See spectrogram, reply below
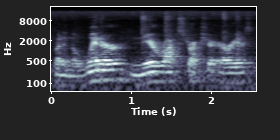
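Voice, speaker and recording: A middle-aged man speaks animatedly and casually to a club gathering, his voice on the low side. He is recorded from across a large meeting room, so the sound is distant and roomy with steady background noise. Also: moderate pace. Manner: animated, gestures a lot while talking. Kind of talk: informal talk to a fishing club. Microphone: far camera, no mic. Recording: echoey room from far off.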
